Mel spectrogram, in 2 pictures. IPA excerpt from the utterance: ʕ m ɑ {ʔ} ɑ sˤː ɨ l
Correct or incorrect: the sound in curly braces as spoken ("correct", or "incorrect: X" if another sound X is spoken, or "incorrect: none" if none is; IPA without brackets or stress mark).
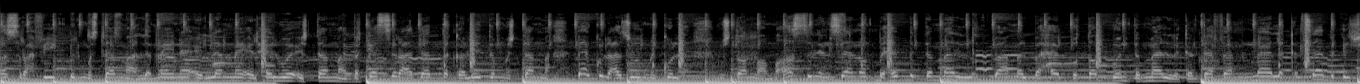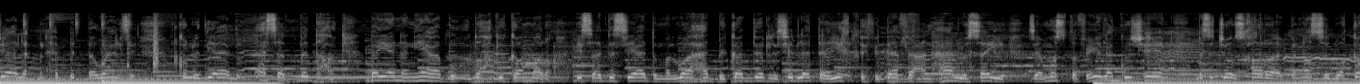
correct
